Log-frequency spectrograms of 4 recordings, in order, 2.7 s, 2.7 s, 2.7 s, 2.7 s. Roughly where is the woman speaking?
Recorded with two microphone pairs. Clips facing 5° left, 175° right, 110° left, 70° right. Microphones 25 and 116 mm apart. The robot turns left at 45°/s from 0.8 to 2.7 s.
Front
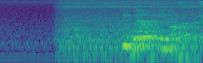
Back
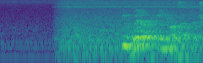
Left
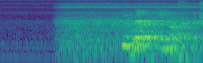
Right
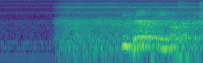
Behind.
